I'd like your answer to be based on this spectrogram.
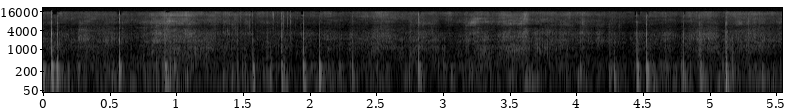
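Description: Long polished nails slowly tap the bubbles of a flat, hollow plastic bubble-wrap mailer lying on a surface. There are fourteen soft, dull, low-pitched taps, each dying away almost at once, with quiet gaps between them.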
